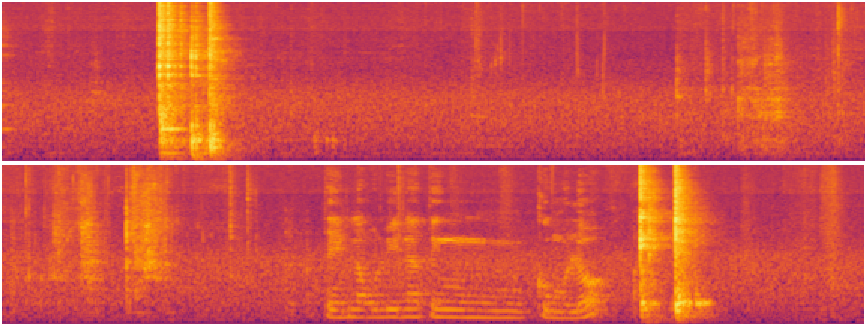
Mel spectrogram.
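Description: A wooden spoon stirs and knocks against a pot.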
